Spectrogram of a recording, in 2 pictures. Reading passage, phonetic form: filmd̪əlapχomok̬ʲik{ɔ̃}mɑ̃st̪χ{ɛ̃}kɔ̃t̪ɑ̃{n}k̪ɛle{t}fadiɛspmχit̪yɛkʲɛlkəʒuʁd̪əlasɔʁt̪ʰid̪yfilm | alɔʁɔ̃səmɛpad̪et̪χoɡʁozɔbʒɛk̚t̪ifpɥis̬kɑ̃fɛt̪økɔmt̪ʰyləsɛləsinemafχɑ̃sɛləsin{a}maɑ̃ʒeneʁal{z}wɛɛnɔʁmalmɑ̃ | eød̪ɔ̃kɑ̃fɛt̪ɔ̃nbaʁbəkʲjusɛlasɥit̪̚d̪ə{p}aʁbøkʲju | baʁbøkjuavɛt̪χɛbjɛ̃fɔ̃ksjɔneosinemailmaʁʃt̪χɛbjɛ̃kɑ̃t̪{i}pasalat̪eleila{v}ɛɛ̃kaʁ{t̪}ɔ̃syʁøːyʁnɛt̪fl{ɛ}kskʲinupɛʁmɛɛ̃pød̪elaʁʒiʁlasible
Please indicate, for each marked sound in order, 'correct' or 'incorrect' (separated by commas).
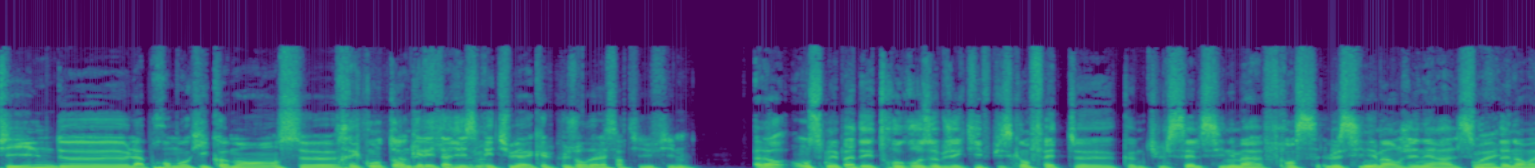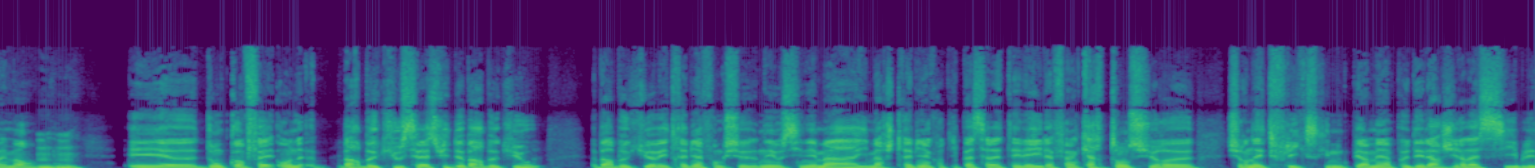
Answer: incorrect, incorrect, incorrect, correct, incorrect, incorrect, incorrect, correct, incorrect, correct, incorrect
